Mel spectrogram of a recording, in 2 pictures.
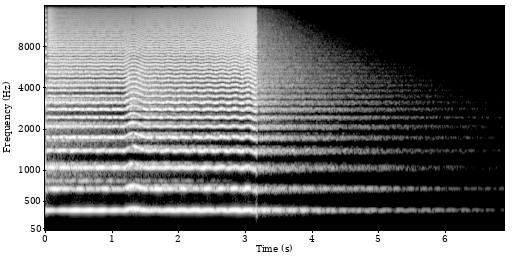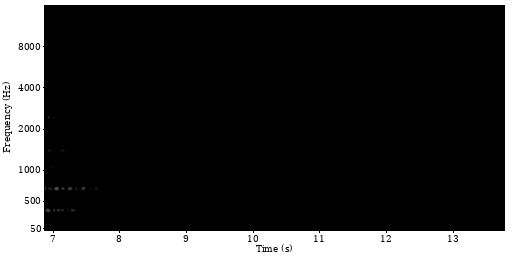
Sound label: Breakout Frantic Mix Stem Layer; Breakout Recharged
